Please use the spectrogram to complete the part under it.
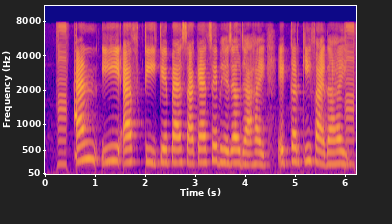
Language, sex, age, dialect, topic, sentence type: Magahi, male, 51-55, Western, banking, question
